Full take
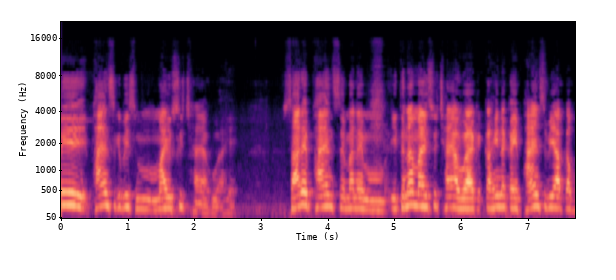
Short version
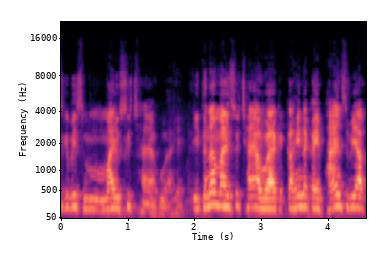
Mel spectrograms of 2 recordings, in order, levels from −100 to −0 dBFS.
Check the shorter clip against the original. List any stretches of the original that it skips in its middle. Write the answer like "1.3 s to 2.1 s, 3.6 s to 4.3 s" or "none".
2.7 s to 4.9 s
